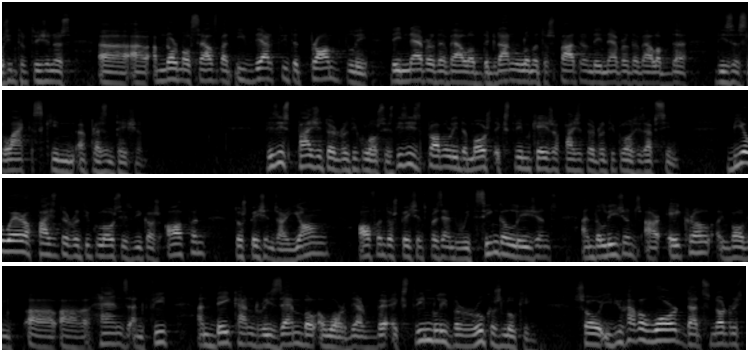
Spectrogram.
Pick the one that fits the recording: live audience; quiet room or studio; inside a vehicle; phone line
live audience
